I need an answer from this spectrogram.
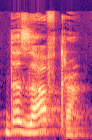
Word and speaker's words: до завтра: До завтра, so until tomorrow, pronounced like да, до завтра.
